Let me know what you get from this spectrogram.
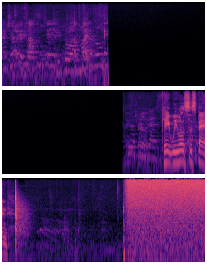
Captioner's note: mixed voices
